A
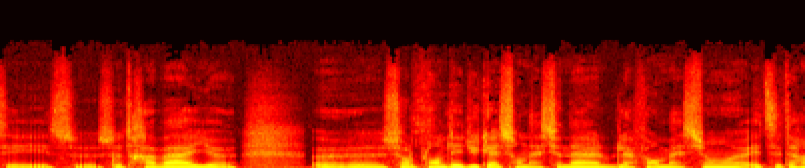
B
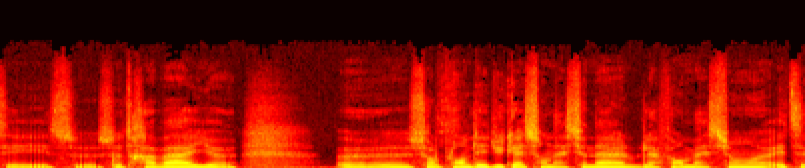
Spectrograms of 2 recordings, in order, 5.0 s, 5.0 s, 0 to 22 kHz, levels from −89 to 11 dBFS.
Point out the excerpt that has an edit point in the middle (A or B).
A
